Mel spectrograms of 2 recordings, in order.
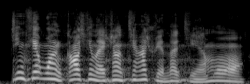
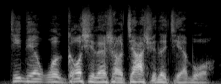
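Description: First: Nasal resonance is added, giving a nasal tone. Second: The nasal voice is pitched lower and deeper. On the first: "那如果我们再加一点鼻腔共鸣呢？" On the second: "那同样鼻腔共鸣声音再低一点呢？"

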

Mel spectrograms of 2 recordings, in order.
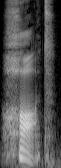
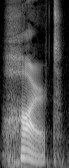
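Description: First: It is said with British vowel, no r. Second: It is said with American r-coloring.

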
